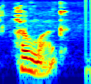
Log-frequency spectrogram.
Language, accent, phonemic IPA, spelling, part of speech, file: English, Southern England, /ˈhəʊmˌwɜːk/, homework, noun, LL-Q1860 (eng)-homework.wav
- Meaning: Exercises assigned by a teacher to a student which review concepts studied in class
